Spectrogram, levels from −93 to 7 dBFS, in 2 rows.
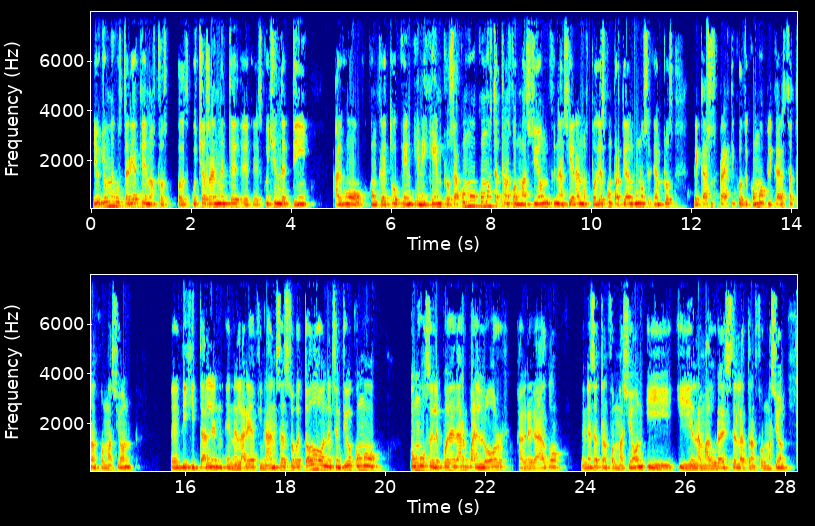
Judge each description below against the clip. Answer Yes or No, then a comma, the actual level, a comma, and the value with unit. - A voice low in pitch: No, medium, 145 Hz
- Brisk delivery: No, average, 150 wpm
